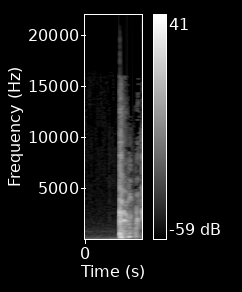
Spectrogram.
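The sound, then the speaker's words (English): A single short human cough, sharp at the onset and breathy, breaks a near-silent moment with only a low hum beforehand. “That was definitely just a cough, wasn't it?”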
